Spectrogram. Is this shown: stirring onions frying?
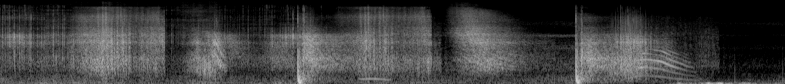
no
